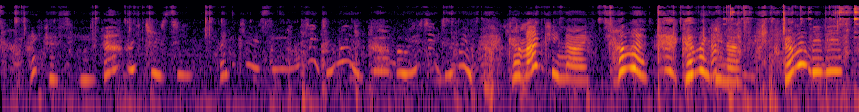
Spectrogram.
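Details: Siberian Husky puppy chased by a shih tzu in play, not yet able to jump onto a bed, gives wavering, rising and falling whines and yelps that grow louder and quicken toward the end, while a person's voice encourages it.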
